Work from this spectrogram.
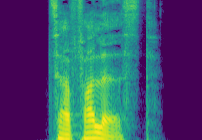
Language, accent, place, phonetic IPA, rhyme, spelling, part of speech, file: German, Germany, Berlin, [t͡sɛɐ̯ˈfaləst], -aləst, zerfallest, verb, De-zerfallest.ogg
- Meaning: second-person singular subjunctive I of zerfallen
